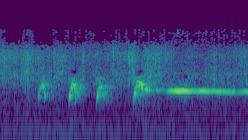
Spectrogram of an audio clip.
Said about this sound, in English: That is the second time. When the coyote howls three times, I die.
